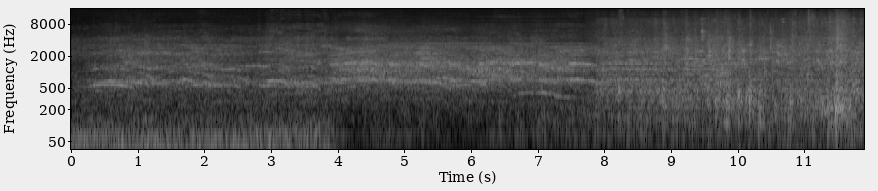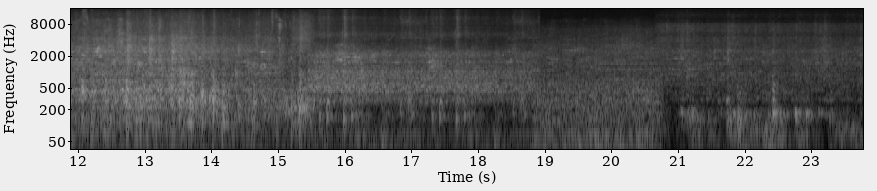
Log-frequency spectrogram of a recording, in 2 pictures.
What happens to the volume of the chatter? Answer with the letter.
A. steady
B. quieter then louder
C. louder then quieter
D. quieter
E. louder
D.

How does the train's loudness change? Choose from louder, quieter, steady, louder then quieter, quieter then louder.
louder then quieter.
